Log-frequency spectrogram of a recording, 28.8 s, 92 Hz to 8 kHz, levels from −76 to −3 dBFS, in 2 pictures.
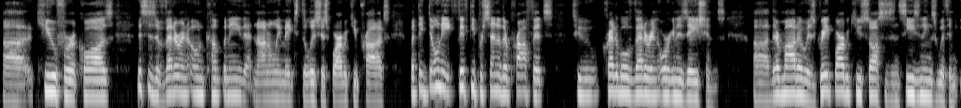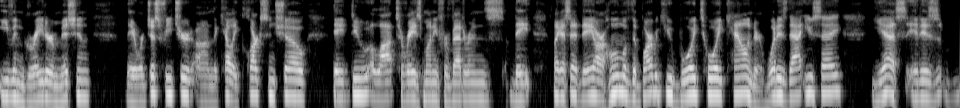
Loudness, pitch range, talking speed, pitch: -18 LUFS, 135-170 Hz, 170 wpm, 155 Hz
